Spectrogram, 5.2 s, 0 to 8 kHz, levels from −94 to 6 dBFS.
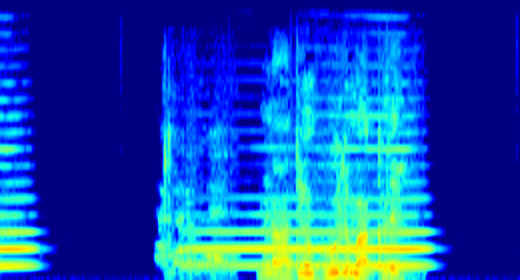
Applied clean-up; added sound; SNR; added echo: none; Wind instrument, woodwind instrument; 1 dB; none.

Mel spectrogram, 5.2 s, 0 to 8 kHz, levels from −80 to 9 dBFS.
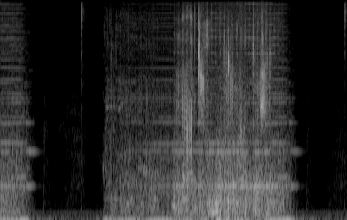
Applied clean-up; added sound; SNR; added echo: neural separator model SepFormer DNS4.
